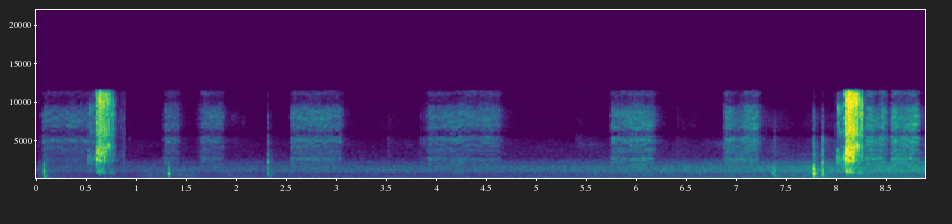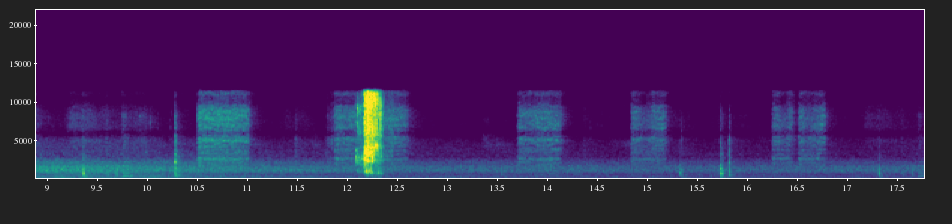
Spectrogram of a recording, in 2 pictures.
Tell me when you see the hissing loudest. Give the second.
8 s.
